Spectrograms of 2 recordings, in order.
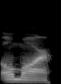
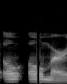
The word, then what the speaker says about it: Omer: But also we kind of got an interesting tidbit from Omar, or I should say Omer is how you pronounce his name.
